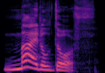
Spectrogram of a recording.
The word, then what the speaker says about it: Meideldorf: Just remember it's not pronounced like middle. It has a longer I sound to it. That's right, Meideldorf.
